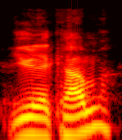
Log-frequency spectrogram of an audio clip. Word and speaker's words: Unicum: outp so so uh Jamie you mispronounce it it's called Uh unicum you didn't even know how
